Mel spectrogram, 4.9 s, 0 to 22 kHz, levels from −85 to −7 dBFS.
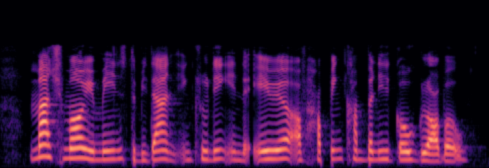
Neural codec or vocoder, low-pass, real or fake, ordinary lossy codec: none; 7.2 kHz; real; none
